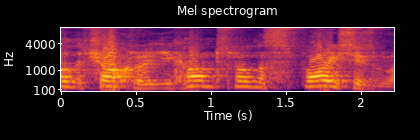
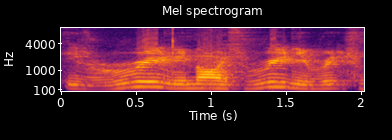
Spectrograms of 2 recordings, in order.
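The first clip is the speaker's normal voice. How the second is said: ordinary talk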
